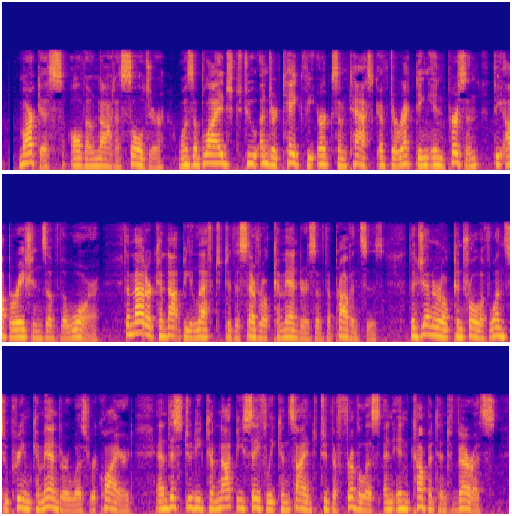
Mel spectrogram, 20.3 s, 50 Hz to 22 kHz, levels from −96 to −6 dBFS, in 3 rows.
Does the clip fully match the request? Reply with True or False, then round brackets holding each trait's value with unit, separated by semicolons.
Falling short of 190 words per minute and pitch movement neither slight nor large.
True (175 wpm; 3.2 semitones)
